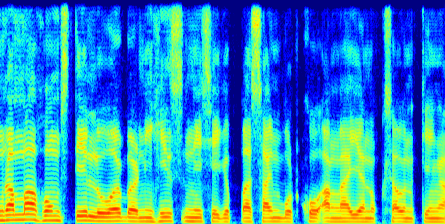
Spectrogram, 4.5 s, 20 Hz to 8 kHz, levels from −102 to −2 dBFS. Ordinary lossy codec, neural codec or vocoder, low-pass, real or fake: none; codec, 16 kHz, 8 kbps, FunCodec, trained on Chinese and English, 25 frames a second; none; fake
